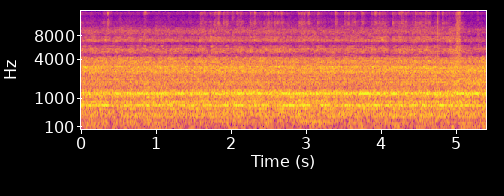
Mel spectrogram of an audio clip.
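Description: Steady mechanical running noise, an even rush with a faint constant hum, unchanging throughout.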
